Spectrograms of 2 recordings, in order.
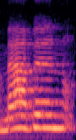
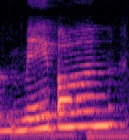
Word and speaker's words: Mabon: Today we're going to talk about Mah-bon or May-bon (pronunciation variants of Mabon ) and how to celebrate it!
